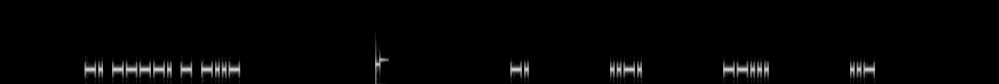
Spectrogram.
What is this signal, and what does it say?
Morse code, heard as a keyed tone, about 36 wpm, spaced as for 15 wpm, 700 Hz. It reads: N9TX NF7U
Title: USA Call Signs - 4 Characters - 8x Character Spacing - 35wpm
